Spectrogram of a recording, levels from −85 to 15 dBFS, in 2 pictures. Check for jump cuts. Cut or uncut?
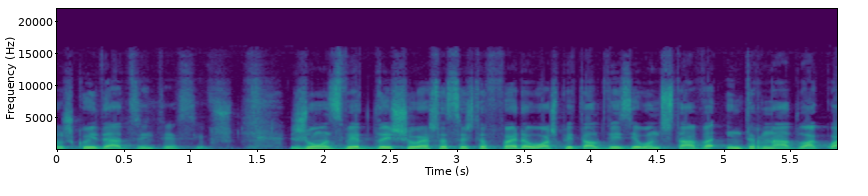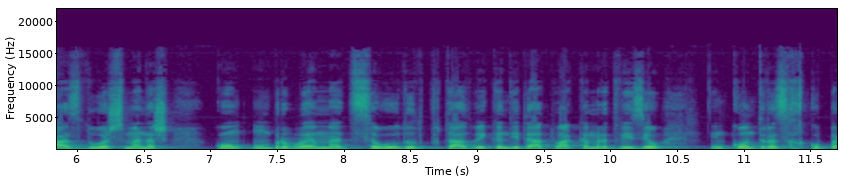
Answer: uncut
